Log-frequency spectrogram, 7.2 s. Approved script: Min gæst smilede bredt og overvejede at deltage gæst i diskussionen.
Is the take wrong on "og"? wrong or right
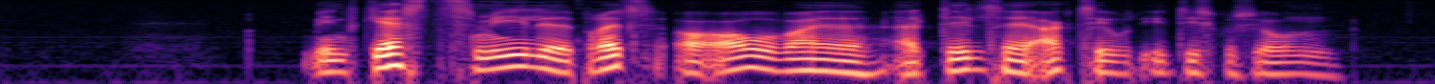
right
